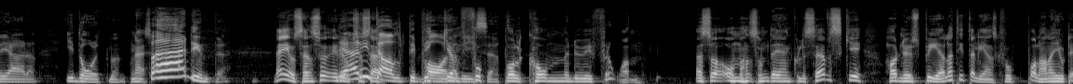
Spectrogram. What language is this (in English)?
Swedish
